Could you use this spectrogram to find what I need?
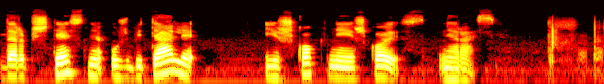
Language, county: Lithuanian, Vilnius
